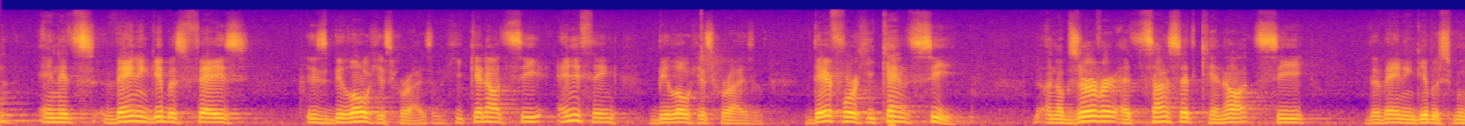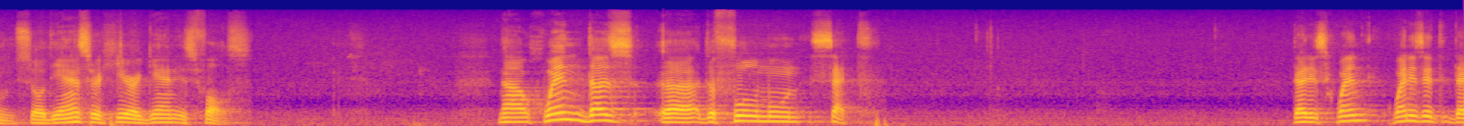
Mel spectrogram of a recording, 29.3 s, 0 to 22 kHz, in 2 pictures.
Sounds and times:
Speech: 0:00.0 - 0:09.7, 0:10.3 - 0:17.2, 0:19.6 - 0:23.5, 0:27.6 - 0:29.2.

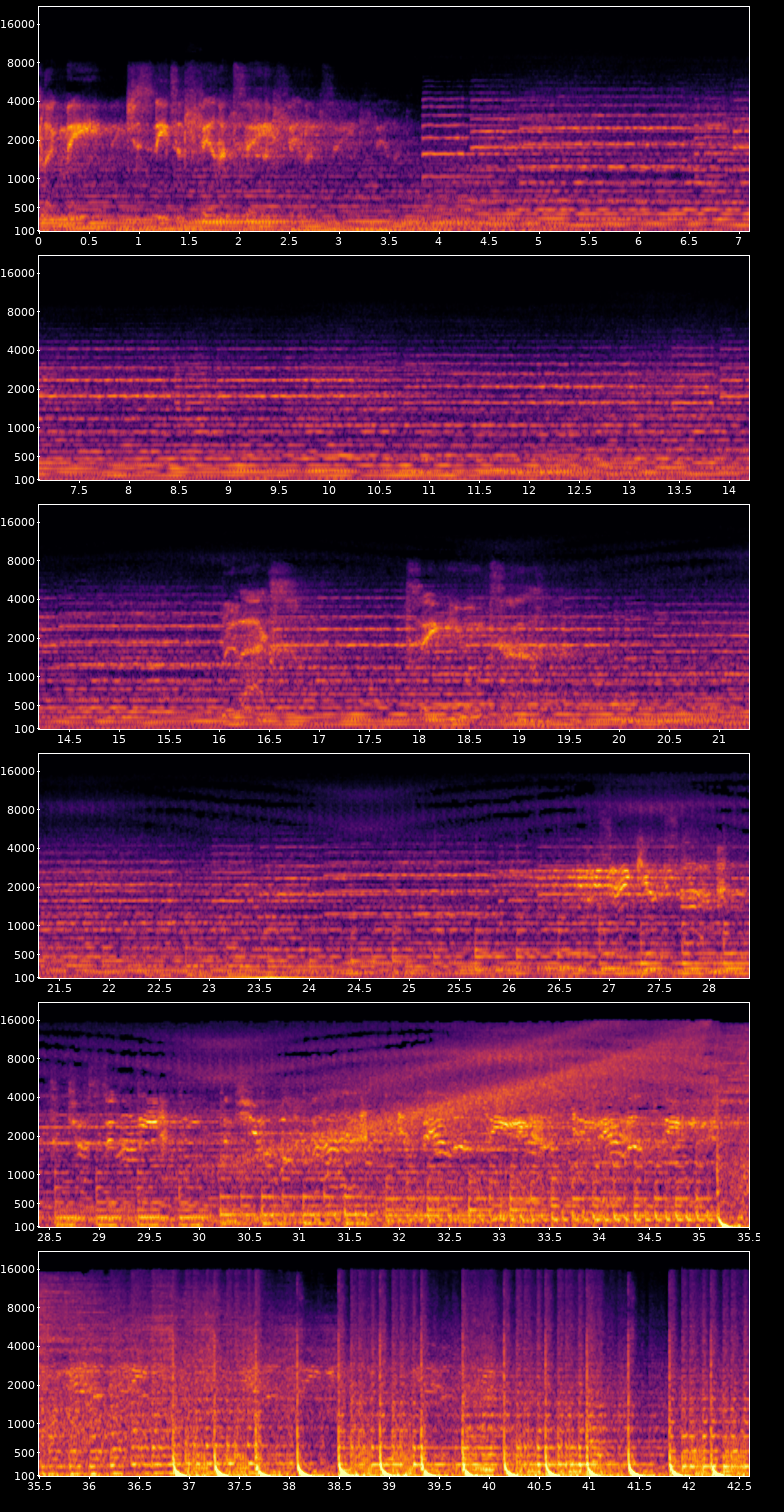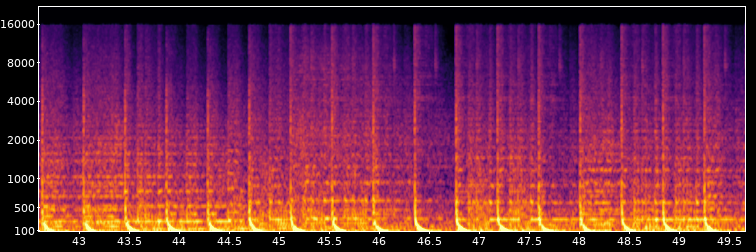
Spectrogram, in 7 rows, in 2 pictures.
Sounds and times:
Techno: 0:00.0 - 0:49.6.

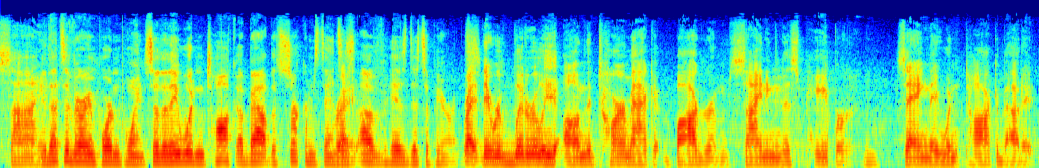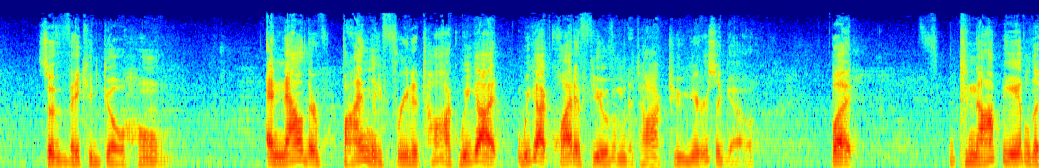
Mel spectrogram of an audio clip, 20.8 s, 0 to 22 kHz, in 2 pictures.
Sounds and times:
Speech: 0:00.0 - 0:12.1, 0:13.0 - 0:18.0, 0:18.7 - 0:20.7.

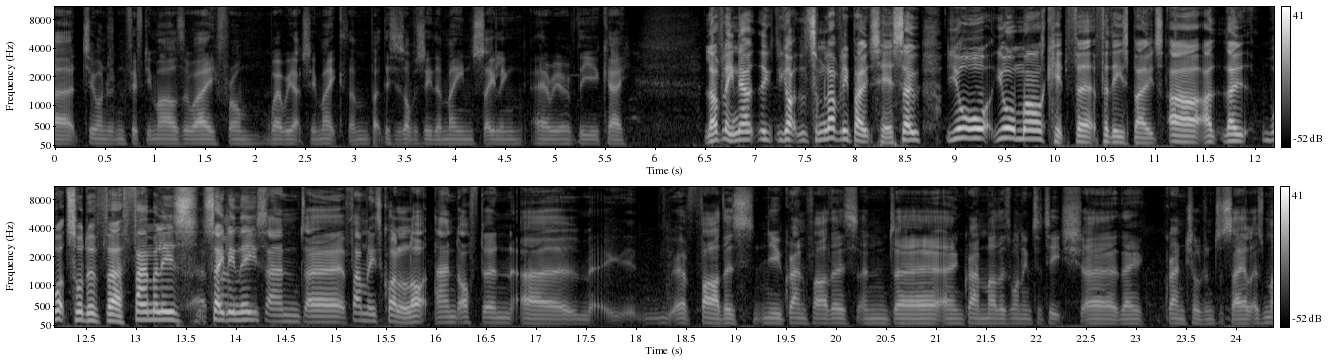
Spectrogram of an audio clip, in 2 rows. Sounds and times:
Speech: 0:00.0 - 0:05.8, 0:06.5 - 0:24.3.

